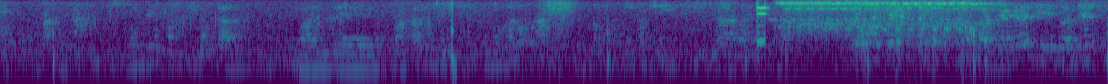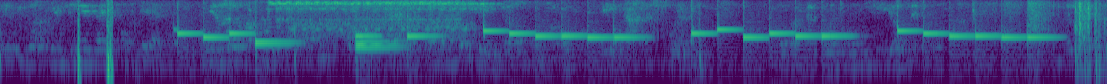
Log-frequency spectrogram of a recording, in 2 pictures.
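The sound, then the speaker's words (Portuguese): Electronic melodic beeps play over a telephone line while a call is transferred to a company's HR department. Brief talk comes first, then a repeating tune of short descending tones. “Vou direcionar a ligação, senhor. Um momento.”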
